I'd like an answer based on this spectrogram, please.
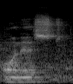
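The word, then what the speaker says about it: honest: जैसे कि an umbrella, an ऑनेस्ट, an umbrella, an ऑनेस्ट, ये जो है एच यहाँ पे साइलेंट है तो इसलिए जो है वॉवल की साउंड आ रही है ओ की।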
